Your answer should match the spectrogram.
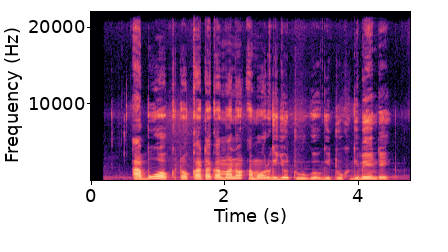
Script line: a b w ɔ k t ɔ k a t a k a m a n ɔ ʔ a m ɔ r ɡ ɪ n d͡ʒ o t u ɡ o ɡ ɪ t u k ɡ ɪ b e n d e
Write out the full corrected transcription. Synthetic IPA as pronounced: a b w ɔ k t ɔ k a t a k a m a n ɔ ʔ a m ɔ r ɡ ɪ d͡ʒ o t u ɡ o ɡ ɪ t u k ɡ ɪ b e n d e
